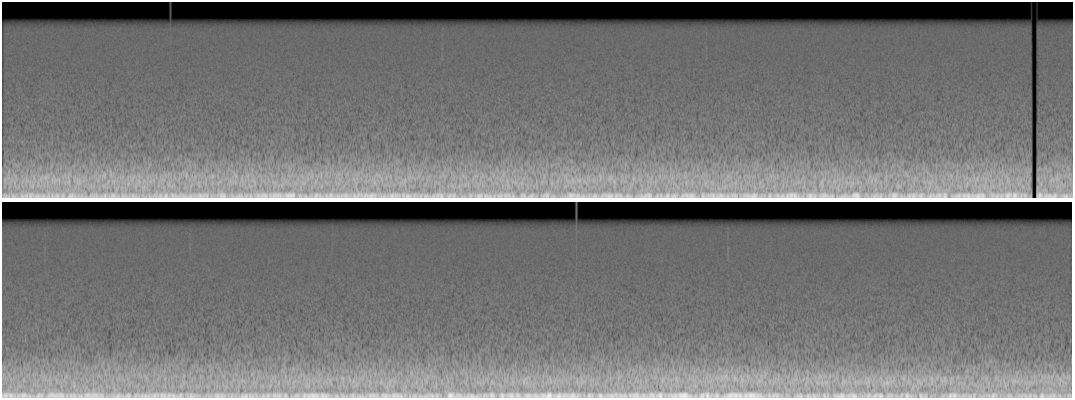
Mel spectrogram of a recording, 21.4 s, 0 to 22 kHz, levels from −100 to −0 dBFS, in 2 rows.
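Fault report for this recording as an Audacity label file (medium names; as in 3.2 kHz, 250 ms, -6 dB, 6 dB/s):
1.680000	1.680000	pop
10.290000	10.350000	dropout 56 ms
16.450000	16.450000	pop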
